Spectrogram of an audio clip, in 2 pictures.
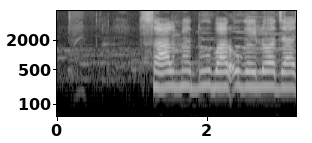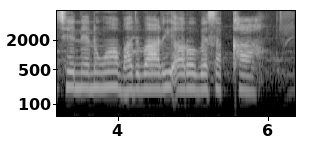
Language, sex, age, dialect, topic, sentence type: Maithili, female, 25-30, Angika, agriculture, statement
